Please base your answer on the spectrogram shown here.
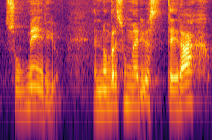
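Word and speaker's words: תרח: Y Nacor engendró a Terach, así se pronuncia en hebreo, Terach, pero que en español es Taré.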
